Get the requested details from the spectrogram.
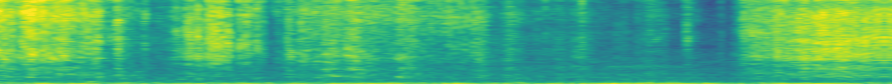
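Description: Long nails scratch and rub across a flat, empty yellow woven plastic mesh tote bag lying on carpet. The result is a steady, bright, hissy scratching that is louder at the start and end and softer in the middle, over a faint low hum.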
